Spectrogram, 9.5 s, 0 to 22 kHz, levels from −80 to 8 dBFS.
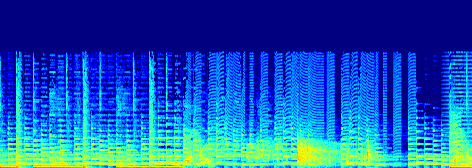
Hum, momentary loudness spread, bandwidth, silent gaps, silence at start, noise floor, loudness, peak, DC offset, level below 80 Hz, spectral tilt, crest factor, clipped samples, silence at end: none; 11 LU; 15.5 kHz; none; 0 s; -36 dBFS; -17 LUFS; 0 dBFS; under 0.1%; -18 dBFS; -5 dB/octave; 16 dB; under 0.1%; 0 s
